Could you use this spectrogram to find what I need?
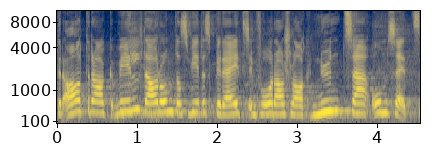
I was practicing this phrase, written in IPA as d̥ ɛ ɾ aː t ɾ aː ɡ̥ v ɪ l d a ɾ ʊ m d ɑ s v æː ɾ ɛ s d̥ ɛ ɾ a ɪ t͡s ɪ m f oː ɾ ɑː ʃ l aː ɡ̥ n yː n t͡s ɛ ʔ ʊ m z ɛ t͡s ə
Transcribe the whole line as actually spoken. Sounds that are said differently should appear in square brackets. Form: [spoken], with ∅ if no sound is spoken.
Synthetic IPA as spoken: d̥ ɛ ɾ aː t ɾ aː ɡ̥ v ɪ l d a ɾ ʊ m d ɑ s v [iː] ɾ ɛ s [b̥] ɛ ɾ a ɪ t͡s ɪ m f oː ɾ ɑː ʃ l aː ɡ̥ n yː n t͡s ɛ ʔ ʊ m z ɛ t͡s ə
